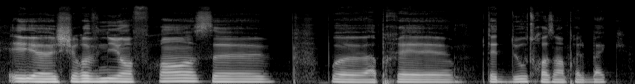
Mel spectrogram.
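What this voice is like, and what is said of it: Slight Antillean French accent. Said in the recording (French): “es antillais, mais tu as grandi aux Antilles ... t'as un petit accent.”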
